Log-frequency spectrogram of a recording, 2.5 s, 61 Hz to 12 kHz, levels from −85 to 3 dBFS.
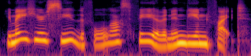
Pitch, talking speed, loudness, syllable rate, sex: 215 Hz, 240 wpm, -17 LUFS, 6.2 syllables/s, female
